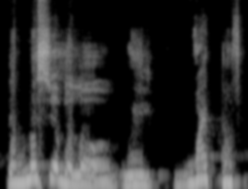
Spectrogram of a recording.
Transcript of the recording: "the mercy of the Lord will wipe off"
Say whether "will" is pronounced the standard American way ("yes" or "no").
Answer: yes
